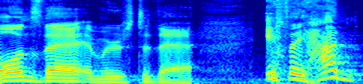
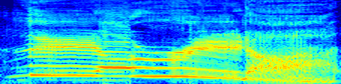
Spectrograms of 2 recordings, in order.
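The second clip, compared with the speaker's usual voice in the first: drawn-out thrilled yell of the arena; excited shout; 13 semitones higher, 6 dB louder, much slower than usual. Real, not acted. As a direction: shout it out slowly with pure glee.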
